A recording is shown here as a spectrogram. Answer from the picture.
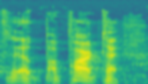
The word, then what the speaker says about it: apartheid: It rhymes with hate, by the way. See, y'all like apartheid.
